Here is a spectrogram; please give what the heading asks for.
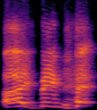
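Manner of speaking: high, loud admiral cry; yell. Acted. Admiral shot in the leg, yell. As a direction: yelp as the bullet strikes. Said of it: "yelled the Admiral".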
